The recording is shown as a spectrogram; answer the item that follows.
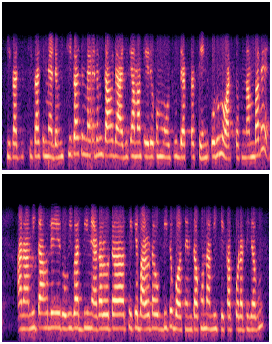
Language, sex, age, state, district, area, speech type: Bengali, female, 30-45, West Bengal, Paschim Bardhaman, urban, conversation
